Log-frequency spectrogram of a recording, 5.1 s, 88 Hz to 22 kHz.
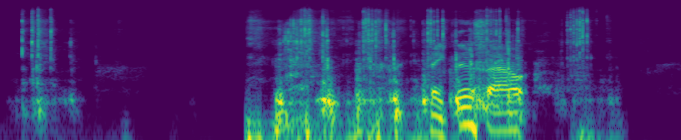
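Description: A 3/8 drive ratchet loosening a T50 Torx bolt on a 2014 Chrysler Town & Country power seat, loud close clicking and grinding in two bursts, with someone speaking briefly at the start.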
